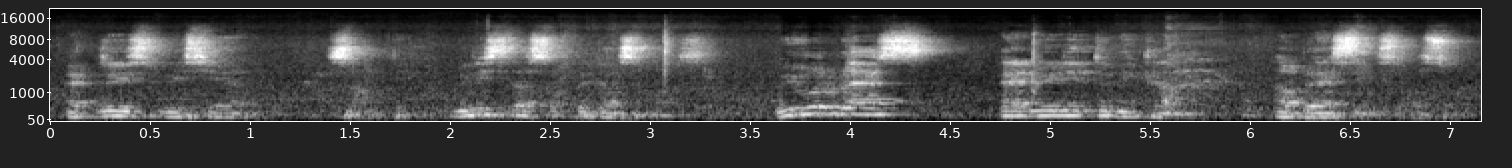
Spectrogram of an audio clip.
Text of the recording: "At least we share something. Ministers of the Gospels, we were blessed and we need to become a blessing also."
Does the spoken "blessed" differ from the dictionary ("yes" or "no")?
yes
